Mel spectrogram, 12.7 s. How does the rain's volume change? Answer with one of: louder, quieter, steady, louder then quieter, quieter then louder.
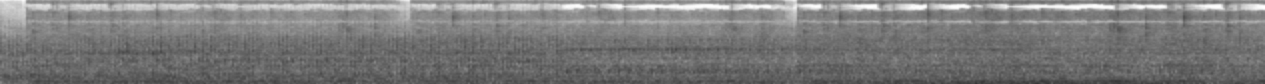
louder.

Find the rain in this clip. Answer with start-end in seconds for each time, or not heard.
0.0-12.6.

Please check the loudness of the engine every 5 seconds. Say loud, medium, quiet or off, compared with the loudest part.
loud, loud, medium.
